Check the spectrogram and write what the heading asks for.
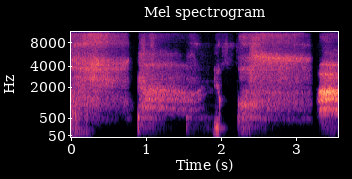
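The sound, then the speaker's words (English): A person imitates Darth Vader's mechanical respirator breathing, making four slow, breathy in-and-out rasps with short pauses between them. “Think about the breathing. Just close your eyes, and you can hear the.”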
